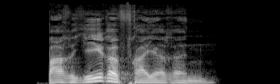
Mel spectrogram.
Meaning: inflection of barrierefrei: 1. strong genitive masculine/neuter singular comparative degree 2. weak/mixed genitive/dative all-gender singular comparative degree
- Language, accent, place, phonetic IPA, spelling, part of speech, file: German, Germany, Berlin, [baˈʁi̯eːʁəˌfʁaɪ̯əʁən], barrierefreieren, adjective, De-barrierefreieren.ogg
